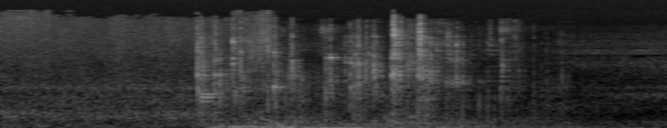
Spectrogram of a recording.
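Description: Wooden blocks tumble and clatter onto a table.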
